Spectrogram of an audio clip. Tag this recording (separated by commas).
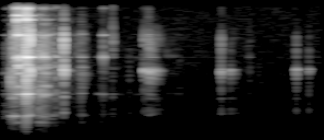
home sounds, Keys jangling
